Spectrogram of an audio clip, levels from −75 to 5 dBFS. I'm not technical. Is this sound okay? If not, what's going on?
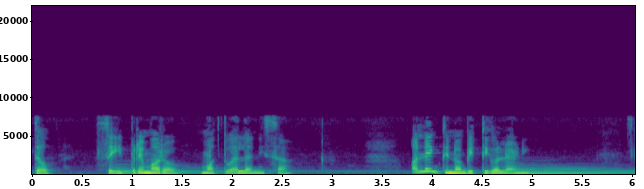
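Yes, nothing in this recording points to a technical problem with how it was captured or played back.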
